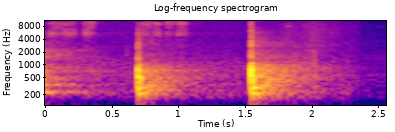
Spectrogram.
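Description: Pen on paper as an answer is written down during a sixth-grade math exercise, with two sharp strokes or taps and faint scratching between them, close and quiet.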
